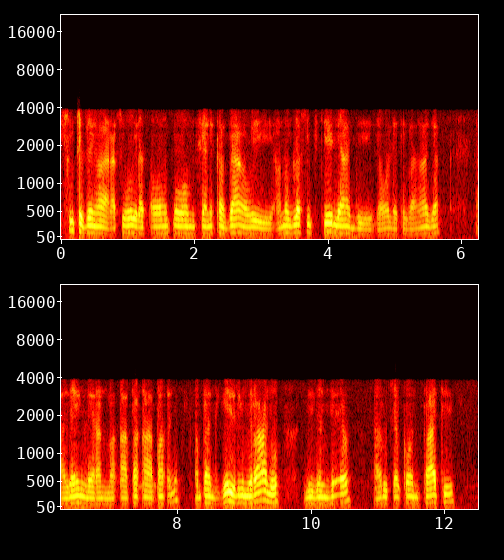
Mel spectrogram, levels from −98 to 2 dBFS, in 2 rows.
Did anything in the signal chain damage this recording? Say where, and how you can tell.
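Yes, at the codec stage, throughout the speech: tandem speech coding. The speech is rough, muffled and warbly across the whole clip, with nothing above about 3.7 kHz. The damage sounds like three low-rate speech coders in series, which fits G.729A followed by GSM full rate twice, with G.711 links between them. Each coder re-encodes the previous one's already damaged output, so their quantisation errors add up.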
